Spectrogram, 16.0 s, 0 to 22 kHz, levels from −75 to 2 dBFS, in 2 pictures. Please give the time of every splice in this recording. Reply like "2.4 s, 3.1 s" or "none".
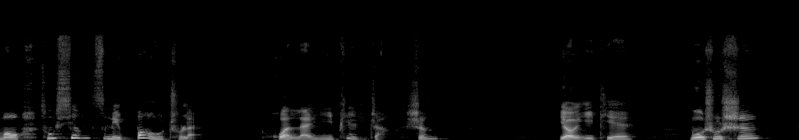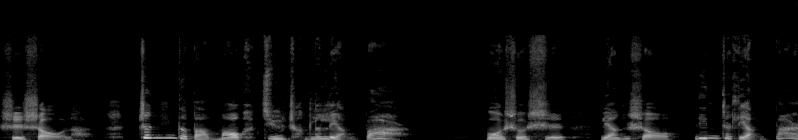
none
